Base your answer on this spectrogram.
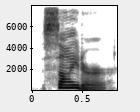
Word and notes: cider: sáidə r; サイダァ

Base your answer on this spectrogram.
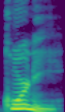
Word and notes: corny: kɔ́rni; コーニィ

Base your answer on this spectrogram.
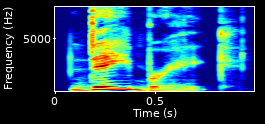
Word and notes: daybreak: déibrèik; デイブレイク

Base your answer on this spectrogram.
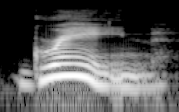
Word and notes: grain: ɡréin; グレイン

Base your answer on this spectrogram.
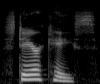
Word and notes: staircase: stέərkèis; ステアケース

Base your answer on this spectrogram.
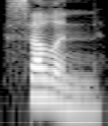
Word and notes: sullen: sʌ́lən; サレン

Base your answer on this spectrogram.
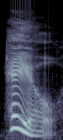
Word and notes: hail: héil; ヘイル

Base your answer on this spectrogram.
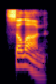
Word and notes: salon: səlɑ’n; サロン

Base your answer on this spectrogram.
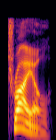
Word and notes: trial: tráiəl; トラィアル

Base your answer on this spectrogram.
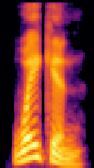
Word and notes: waken: wéikən; ウェイクン

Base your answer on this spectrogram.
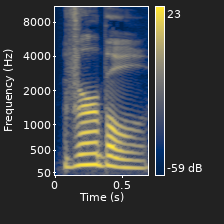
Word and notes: verbal: və́ː r bəl; バーバル

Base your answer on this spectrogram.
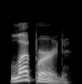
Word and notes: leopard: lépə r d; レパード

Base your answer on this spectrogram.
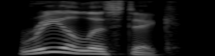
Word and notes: realistic: rìːəlístik; リィアリスティック

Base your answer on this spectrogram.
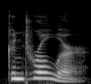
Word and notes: controller: kəntróulər; カントローラー

